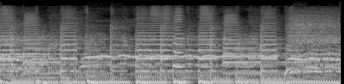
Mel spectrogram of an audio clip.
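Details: Lively band music with singing and brass-like instruments playing throughout; no animal sound is heard.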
